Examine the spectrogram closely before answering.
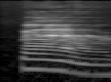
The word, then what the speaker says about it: pain: Pain. Very good. Pain means bread. Write the meanings also and the pronunciation.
